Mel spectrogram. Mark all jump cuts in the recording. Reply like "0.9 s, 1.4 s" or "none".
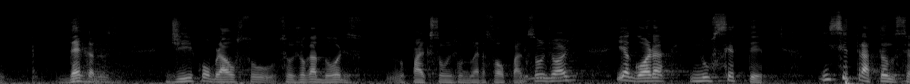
4.5 s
